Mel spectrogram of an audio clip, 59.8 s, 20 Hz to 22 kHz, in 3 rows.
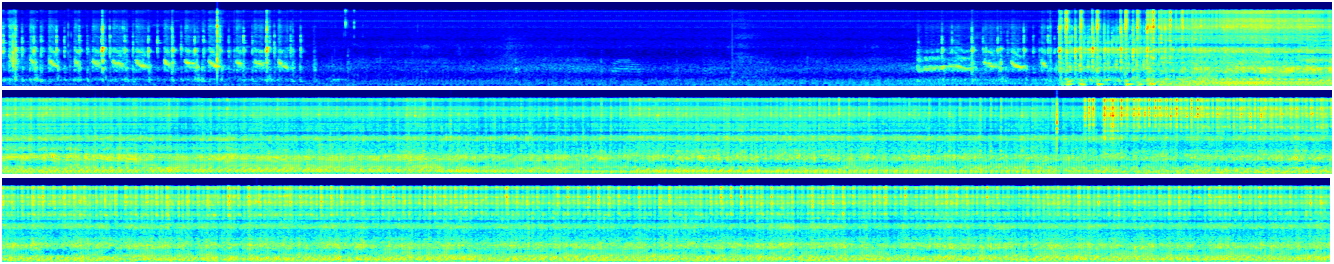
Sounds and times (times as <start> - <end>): Heavy engine (low frequency): 0.0 - 59.8.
